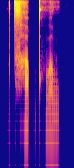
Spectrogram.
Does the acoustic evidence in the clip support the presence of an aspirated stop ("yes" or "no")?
yes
